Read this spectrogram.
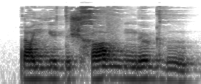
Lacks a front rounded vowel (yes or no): no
